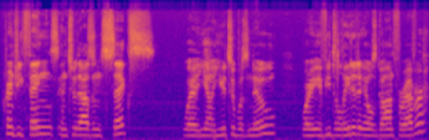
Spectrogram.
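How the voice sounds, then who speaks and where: A man doing a casual comic read-along, halting as he drops sardonic asides between character lines. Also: on the high side, fairly even intonation, sharp tone, low-quality recording. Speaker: co-host reading a webcomic aloud.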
